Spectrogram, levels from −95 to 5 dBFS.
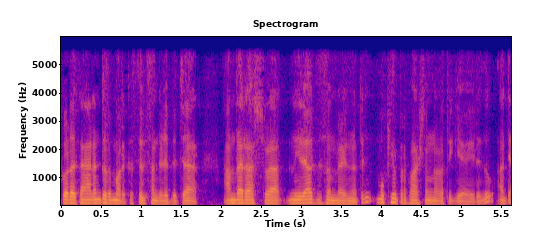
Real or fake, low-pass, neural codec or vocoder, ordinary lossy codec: fake; 5.4 kHz; codec, 16 kHz, 1.1 kbps, Voila-Tokenizer; none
